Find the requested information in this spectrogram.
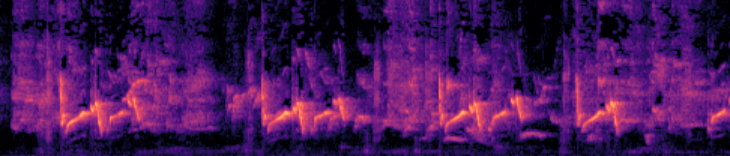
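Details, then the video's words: A prinia kept as a fighting bird sings vigorously, used as a lure song: bursts of sharp, high, rapidly repeated chirps, a new burst roughly every one and a half seconds, with no other sounds. "Prenjak tarung gacor"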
